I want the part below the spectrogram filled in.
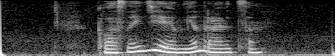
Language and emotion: Russian, positive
